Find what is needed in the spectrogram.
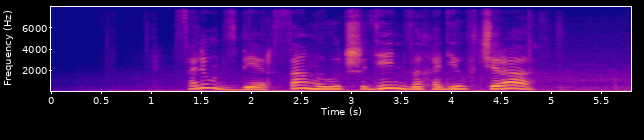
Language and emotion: Russian, positive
